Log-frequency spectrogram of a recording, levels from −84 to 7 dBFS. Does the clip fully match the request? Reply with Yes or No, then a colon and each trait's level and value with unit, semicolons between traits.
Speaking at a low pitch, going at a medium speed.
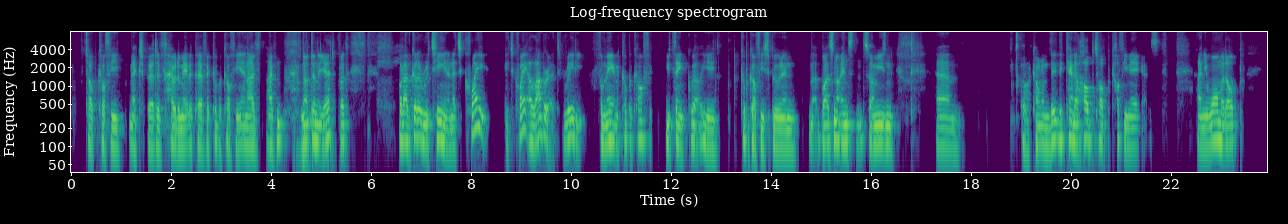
Yes: low, 115 Hz; average, 185 wpm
